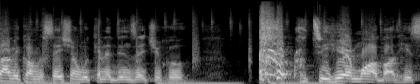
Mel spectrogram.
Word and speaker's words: Nzechukwu: Shout out to my boy, Kennedy Nzechukwu. Not Nzechukwu. Kennedy Nzechukwu. That is how you pronounce the name. Trust me, Nigerian here, saying what it is.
